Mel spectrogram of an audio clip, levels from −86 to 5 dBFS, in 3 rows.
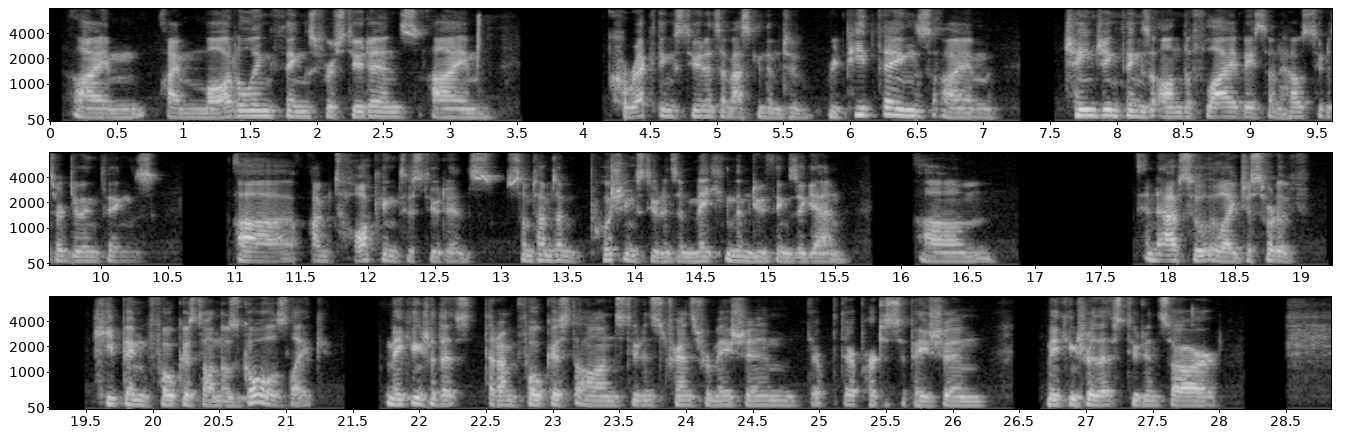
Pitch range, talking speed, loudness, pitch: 115-140 Hz, 150 wpm, -19 LUFS, 125 Hz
